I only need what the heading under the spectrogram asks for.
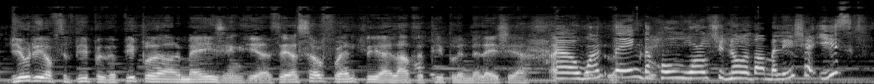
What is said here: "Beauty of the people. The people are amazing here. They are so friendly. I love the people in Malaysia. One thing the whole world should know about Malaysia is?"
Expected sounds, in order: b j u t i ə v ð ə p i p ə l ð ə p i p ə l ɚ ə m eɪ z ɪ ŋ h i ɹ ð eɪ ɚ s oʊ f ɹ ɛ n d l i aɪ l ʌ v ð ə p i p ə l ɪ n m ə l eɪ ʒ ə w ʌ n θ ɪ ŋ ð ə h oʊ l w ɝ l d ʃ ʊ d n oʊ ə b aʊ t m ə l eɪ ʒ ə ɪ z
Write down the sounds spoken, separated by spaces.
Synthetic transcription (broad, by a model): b j u t i ə v ð ə p i p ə l ð ə p i p l ɚ ə m eɪ z ɪ ŋ h i ɹ ð eɪ ɚ s oʊ f ɹ ɛ n d l i aɪ l ʌ v ð ə p i p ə l ɪ n m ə l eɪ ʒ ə w ʌ n θ ɪ ŋ ð ə h oʊ l w ɝ l d ʃ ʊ d n oʊ ə b aʊ t m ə l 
